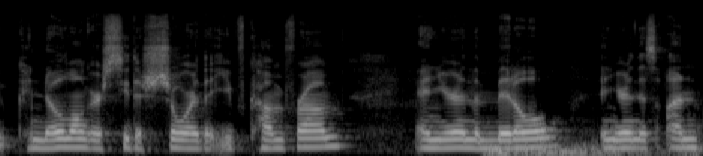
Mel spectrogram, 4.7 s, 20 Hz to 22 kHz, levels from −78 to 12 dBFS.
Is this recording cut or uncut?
uncut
